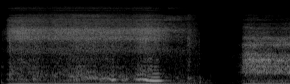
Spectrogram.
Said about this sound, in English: Maybe I need to sniff this.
